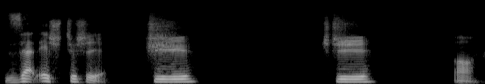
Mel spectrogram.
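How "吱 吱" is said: 吱 held long with the tongue tip curled up; drawn-out, clearly articulated retroflex 吱; retroflex zh demo. Shown as a demonstration. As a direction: model 吱 slowly in a high, level tone. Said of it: "你注意听声音怎么念啊".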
